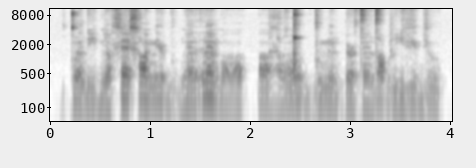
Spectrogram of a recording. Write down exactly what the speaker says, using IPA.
tʷɛ̃˧˩ɗi˧˩ bʲɑ̃˩˧xɛ˥˧xɑ̃˥˧ mʲə˞˥˧bu˧˩b ɛ̃˥˧rɛ̃˥˧ bɑ̃˩˧ | ɑ̃˧˩ ɣɑ̃˩˧ŋ͡ǃu˧˩bɡu˩˧ mʲə̃˧˩b ɗə˞˧˩tɛ̃˩˧dɑ˥˧b βi˩˧ vʲu˥˧bʲu˥˧

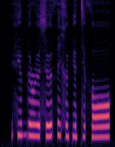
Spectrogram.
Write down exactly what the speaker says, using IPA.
fʲɨbʏ ɹʏsʏθi xʏpʲətʲə θɔ

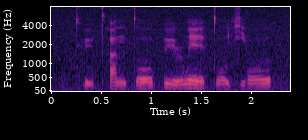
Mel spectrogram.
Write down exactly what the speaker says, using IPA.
t̪ʰy̰˨˩t̪ʰa˥˩n t̪o˧˥ʊ̯py˥˧ɻwe˥˩ɪ̯ t̪o˧˥ʊ̯t͡ɕjo˧˥ʊ̯

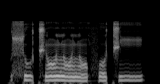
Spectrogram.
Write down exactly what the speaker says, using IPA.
su˦˨t͡ʃɔ̃˦ lɔ̃˦lɔ̃˧ fo˦t͡ʃiː˦

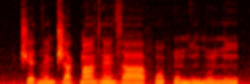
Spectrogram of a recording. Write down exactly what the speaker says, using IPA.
t͡ʃɛ˨dɛ̃˨ d͡ʒa˧k͡pã˦zɛ̃˨ zaː˨ fɔ̃˧fũ˦ɡĩ˧ɡũ˦ nĩ˧

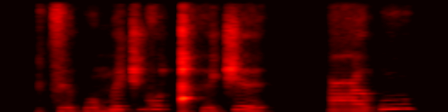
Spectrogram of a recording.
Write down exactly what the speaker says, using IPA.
t͡sɪː˩po˩me˥t͡ʃɡo˥ ǃʰɪ˩t͡ʃe˥˩ | ʕɐ˧pu˥

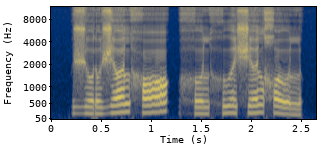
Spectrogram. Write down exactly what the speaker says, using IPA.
ʒoɾoʒʌlhɔ | holhuə̯ʃəlχol

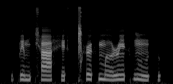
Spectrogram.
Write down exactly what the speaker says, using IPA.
pe˧mcʰaː˧ he˧θǀʰə˞˦θmɤ˨˦ ɹẽ˦θɠũː˨θ

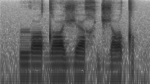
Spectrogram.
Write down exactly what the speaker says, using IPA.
ɹɔdˤɛ ʒæχd͡ʒatˤ

